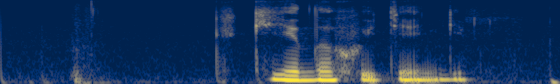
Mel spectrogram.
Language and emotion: Russian, neutral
